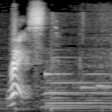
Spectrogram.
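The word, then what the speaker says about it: wrest: La W antes de R al comienzo es muda. Por lo tanto, la pronunciación para la palabra arrebatar es rest.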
